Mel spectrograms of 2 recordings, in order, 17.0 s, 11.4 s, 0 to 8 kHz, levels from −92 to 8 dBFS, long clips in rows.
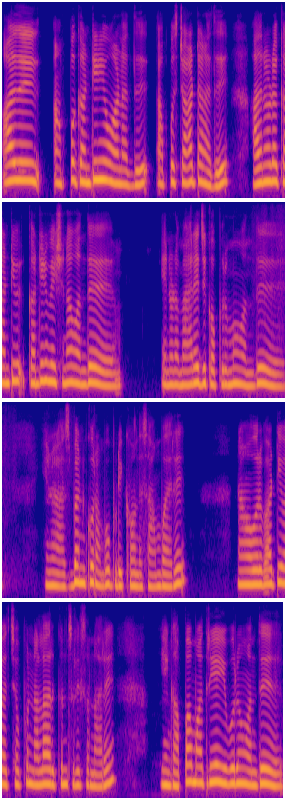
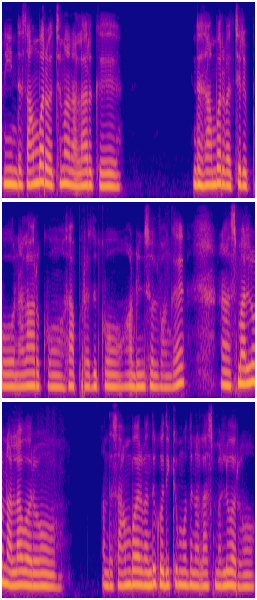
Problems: none marked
